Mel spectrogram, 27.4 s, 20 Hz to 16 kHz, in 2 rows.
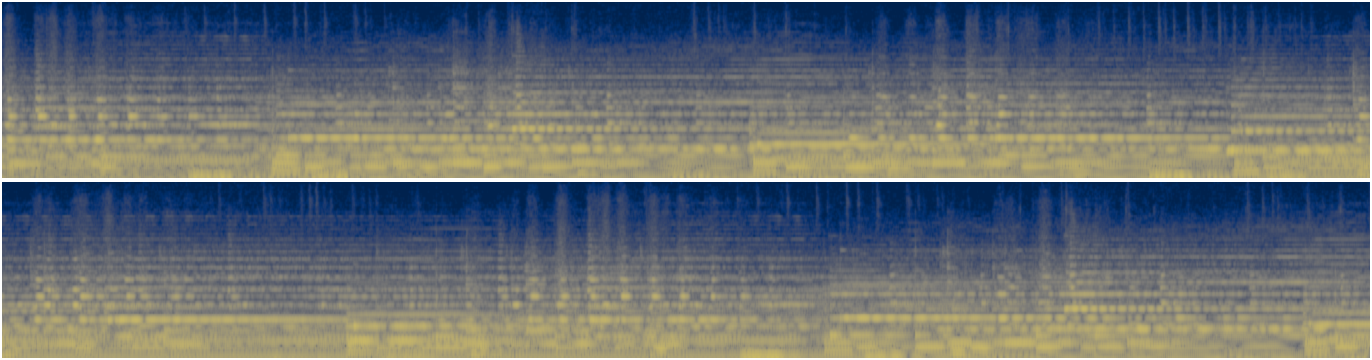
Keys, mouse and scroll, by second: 6.0-6.6 scroll up 1, 6.6-9.0 scroll down 1, 10.0 alt+click, 13.9 double click, 15.4 ctrl+=, 15.7 ctrl+=, 16.4-21.0 scroll down 1, 26.4 double click.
